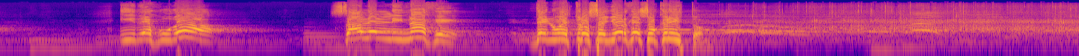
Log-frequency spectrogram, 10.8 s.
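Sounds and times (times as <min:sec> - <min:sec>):
speech: 0:01.2 - 0:02.3, 0:03.3 - 0:04.7, 0:05.3 - 0:07.2
audience applause: 0:07.2 - 0:10.7.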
